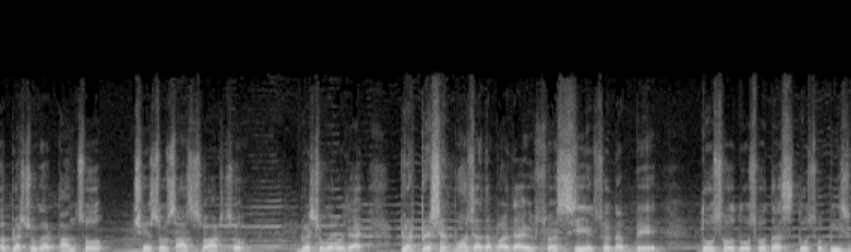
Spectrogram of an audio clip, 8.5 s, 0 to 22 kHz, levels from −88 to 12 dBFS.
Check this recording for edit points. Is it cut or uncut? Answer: uncut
